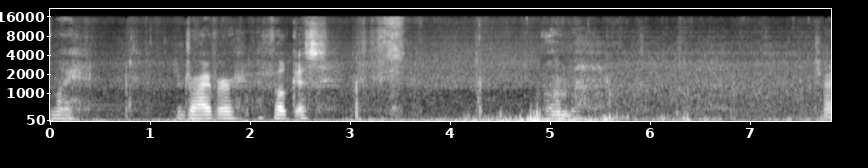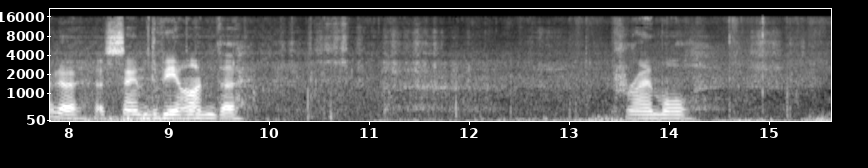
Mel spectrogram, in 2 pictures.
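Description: Footsteps crunch steadily on a trail outdoors.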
